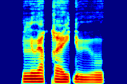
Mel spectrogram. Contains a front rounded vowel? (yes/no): no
